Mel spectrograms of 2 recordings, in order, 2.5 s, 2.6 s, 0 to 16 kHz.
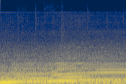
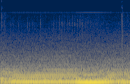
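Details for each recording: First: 2012 Scion tC automatic started slipping after a 600+ mile rally weekend, before its D shift solenoids were replaced: engine tone keeps climbing under load while road speed doesn't rise, so the transmission is slipping and not shifting gears. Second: 2012 Scion tC automatic, previously slipping and not shifting, after replacing two shift solenoids: deep engine drone rises under acceleration then drops as it changes up cleanly, no clunk or slip; shifting normally.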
